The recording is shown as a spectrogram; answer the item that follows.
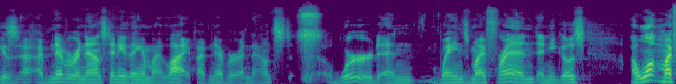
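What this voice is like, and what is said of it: Usual voice. Nothing is said of it.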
